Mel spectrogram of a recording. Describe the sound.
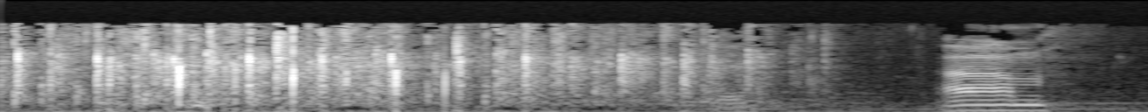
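An AFRINIC audience applauds a board member for his contribution to the board, with dense, steady clapping for about four seconds, then it fades out and a single voice briefly speaks.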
